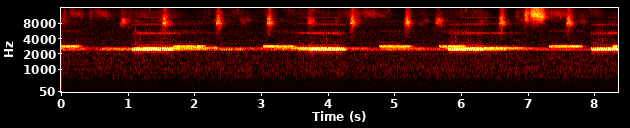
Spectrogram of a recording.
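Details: Night chorus of crickets in summer grass, Bulgaria: continuous shrill trill holding one high pitch, growing louder in bursts lasting about a second, several insects overlapping, with scattered faint clicks above.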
